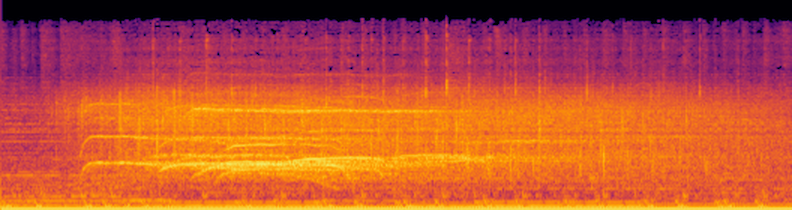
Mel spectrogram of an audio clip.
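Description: Audience applauding while music plays. Several held tones come in about a second in and fade away by about seven seconds, when the sound is loudest.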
